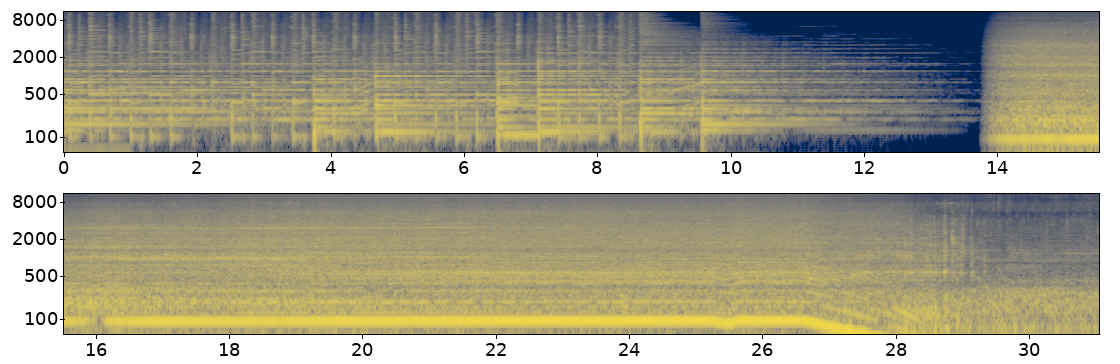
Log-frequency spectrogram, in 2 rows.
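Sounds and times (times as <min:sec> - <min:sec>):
diesel engine running: 0:13.8 - 0:31.0.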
